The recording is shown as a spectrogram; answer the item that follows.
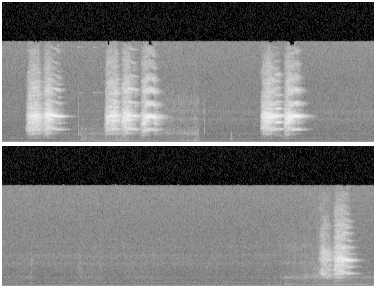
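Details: A wild red fox in the snow in a yard gives harsh, raspy bursts, some doubled, with pauses of a second or longer between them.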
